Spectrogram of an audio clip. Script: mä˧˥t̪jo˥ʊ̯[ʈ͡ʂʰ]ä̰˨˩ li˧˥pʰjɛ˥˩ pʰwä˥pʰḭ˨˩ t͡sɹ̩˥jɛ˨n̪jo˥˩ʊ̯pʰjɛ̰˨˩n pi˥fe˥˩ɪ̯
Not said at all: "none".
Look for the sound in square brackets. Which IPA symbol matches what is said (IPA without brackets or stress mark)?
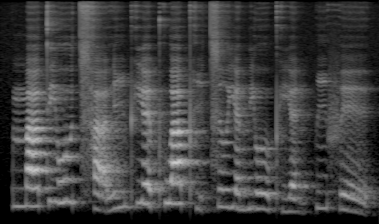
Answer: t͡sʰ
